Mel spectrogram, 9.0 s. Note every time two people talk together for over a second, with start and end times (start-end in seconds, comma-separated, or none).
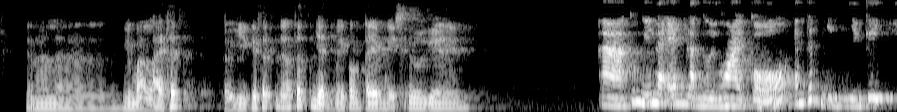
none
